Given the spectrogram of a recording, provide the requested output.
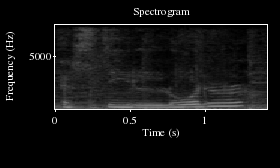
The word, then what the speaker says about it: Estée Lauder: now i'm going to go in with the estee lauder that's how you pronounce it and the clinique is clinique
